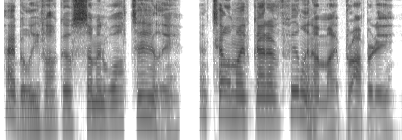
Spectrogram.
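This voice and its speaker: A man's voice: fairly high pitch, huge pitch swings, normal speed, clear, resonant tone, no room sound, clean studio sound, voice pushed up. A man playing a stubborn old grandfather in an audiobook, curt, protective and defiant.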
